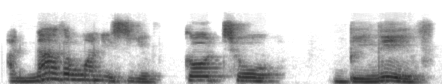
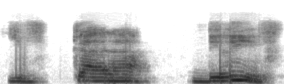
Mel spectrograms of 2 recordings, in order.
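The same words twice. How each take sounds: First: Said in the usual way. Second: Firm slow push on believe; slow emphatic believe. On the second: Shown as a demonstration. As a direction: land the word believe hard, slowly.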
